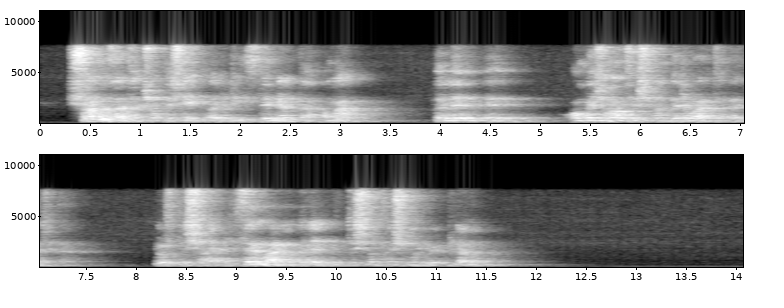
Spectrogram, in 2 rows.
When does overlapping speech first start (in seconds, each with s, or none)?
none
